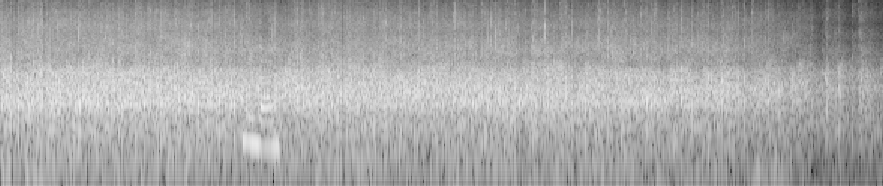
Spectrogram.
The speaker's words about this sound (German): Applaus nochmal für alle.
